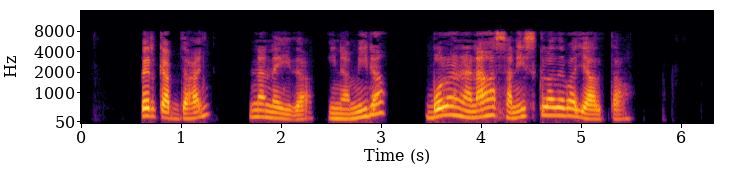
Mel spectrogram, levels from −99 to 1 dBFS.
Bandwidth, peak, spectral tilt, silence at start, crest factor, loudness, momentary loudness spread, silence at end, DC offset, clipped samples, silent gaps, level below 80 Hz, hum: 8.2 kHz; -2 dBFS; -5 dB/octave; 0.6 s; 16 dB; -18 LUFS; 12 LU; 0.85 s; under 0.1%; under 0.1%; 1.39-1.63 s, 2.38-2.45 s, 3.09-3.45 s; -64 dBFS; none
